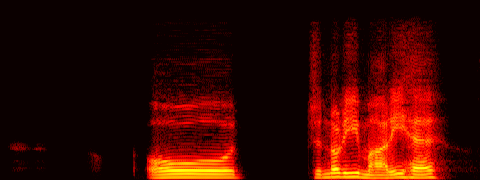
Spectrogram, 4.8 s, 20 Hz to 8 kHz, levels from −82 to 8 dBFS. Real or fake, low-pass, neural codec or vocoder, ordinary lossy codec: fake; 7.2 kHz; codec, 16 kHz, 0.2 kbps, FocalCodec; AAC, 32 kbps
